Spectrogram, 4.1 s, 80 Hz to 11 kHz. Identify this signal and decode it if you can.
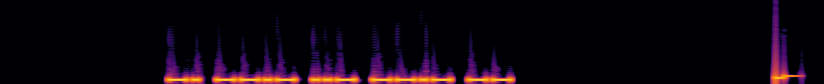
Morse code, heard as a keyed tone, about 39 wpm, 690 Hz. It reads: NQUQM
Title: Code Groups - 5 Letters - 40wpm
